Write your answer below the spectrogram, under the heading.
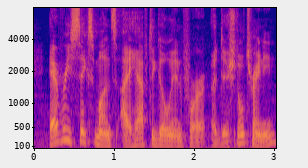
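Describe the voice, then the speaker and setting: A man speaks in a plain, everyday voice at a medium pitch and a fairly quick pace, with lively intonation. The recording is very clean, with a silent background. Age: 60s. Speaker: airline pilot and video host. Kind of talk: opinion commentary.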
